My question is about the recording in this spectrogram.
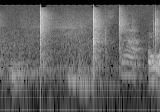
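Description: Several young children clapping their hands together overhead to snap bubbles: a few scattered sharp claps, about four over two seconds, with children's voices in between.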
